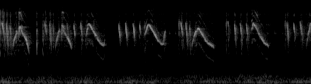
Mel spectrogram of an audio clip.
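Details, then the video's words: Hill prinia, called ciblek gunung, singing energetically. Phrases come almost nonstop, about two a second. Each is a chattering burst of high notes that finishes with a clear whistle dropping steeply in pitch. "Ciblek gunung Gacor"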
